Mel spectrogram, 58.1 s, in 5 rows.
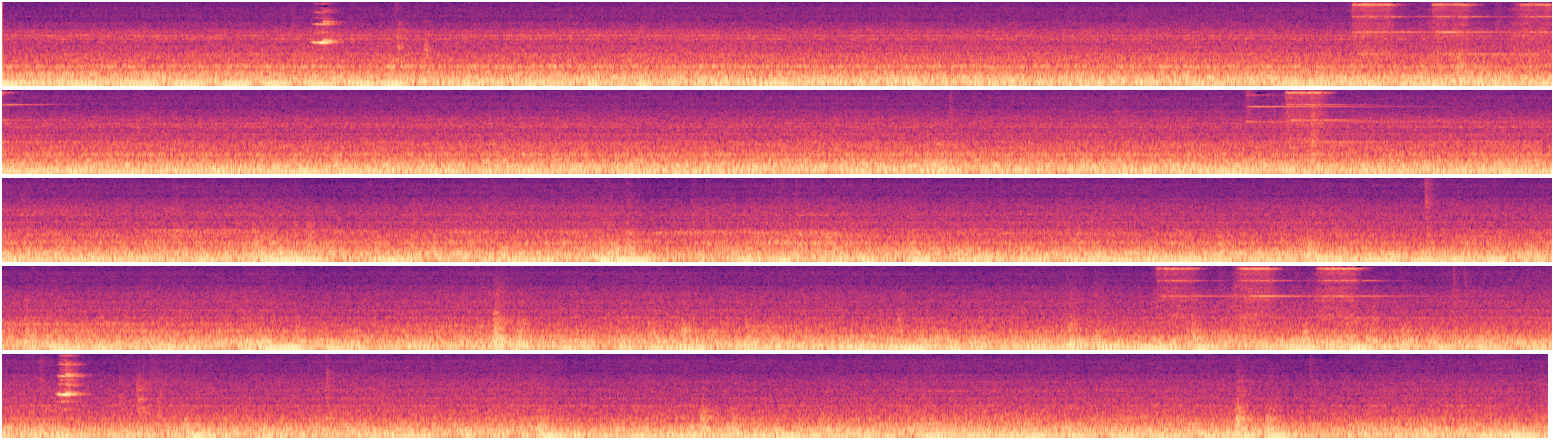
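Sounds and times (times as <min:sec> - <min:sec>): train rumbling: 0:00.0 - 0:58.0.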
